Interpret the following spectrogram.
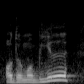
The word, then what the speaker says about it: Automobile: Big lettering, DS Automobile, like Automobile, when I say pronounce it in French, and number 7, that they make it once again a little bit more exclusive.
